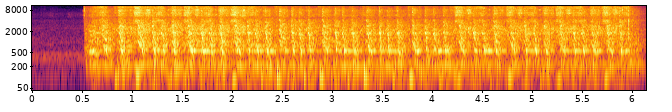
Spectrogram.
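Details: 1985 Yamaha Vmax unrun for 10 years, pistons free, pump in and new hose fitted: steady starter cranking about three to four turns a second for several seconds, no catch or firing; extended cranking, no start.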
